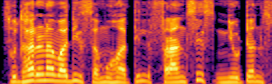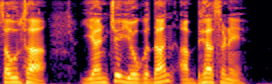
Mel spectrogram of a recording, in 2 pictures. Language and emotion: Marathi, neutral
